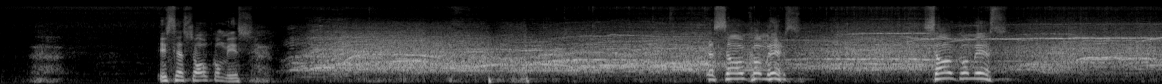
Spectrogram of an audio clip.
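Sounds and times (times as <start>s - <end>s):
speech: 1.6s - 2.9s, 7.1s - 8.2s, 9.3s - 10.1s
large audience shouting and cheering in response to a sermon: 2.8s - 11.6s
people whooping in a crowd: 2.8s - 11.6s.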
